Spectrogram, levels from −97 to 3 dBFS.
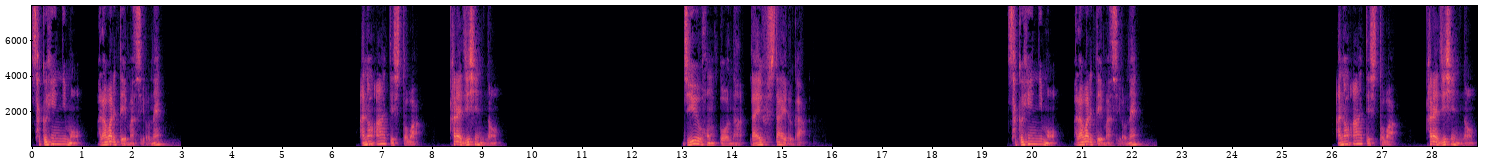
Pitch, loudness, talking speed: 105 Hz, -30 LUFS, 130 characters per minute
